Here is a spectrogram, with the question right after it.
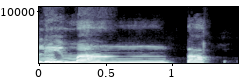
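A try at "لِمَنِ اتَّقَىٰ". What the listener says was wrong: bukan limang. Kan nunnya ada harokatnya. Lima nit tako.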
